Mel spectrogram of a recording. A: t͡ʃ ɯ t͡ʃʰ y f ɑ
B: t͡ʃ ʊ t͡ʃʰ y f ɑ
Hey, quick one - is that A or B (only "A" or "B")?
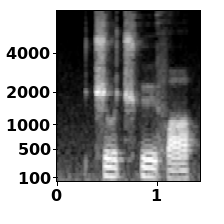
A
